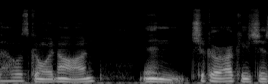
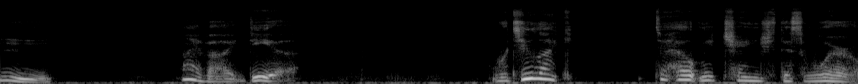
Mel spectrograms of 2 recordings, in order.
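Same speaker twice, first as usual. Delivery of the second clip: coaxing, persuasive, eager-to-win-over tone; 2 semitones higher than usual. Narrating a story where Shigaraki talks to the quirkless boy, Shigaraki's voice. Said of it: "How about you join my league? / and [name]'s just laughing".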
